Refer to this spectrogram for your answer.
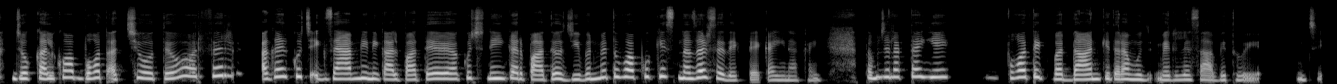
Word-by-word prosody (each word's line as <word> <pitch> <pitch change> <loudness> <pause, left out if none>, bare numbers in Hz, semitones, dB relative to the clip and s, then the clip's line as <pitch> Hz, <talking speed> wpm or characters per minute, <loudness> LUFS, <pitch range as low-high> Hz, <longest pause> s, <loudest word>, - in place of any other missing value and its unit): जो 270 0 +4
कल 260 0 +4
को 320 - -1
आप 315 -2 +2
बहुत 305 +2 +1
अच्छे 225 +7 -3
होते 265 -1 0
हो 300 +7 +1
और 375 0 -1
फ़िर 400 +1 +2 0.3
अगर 355 +8 +2
कुछ 360 - -1
एग्जाम 250 +2 +1
नहीं 275 0 +4
निकाल 235 -2 +1
पाते 225 +3 0
हो - - +5
या 255 -1 +3
कुछ 285 0 -5
नहीं 275 0 +5
कर 275 -3 0
पाते 220 +3 0
हो 255 - +3
जीवन 245 +3 +1
में 310 +4 +2
तो 350 +1 -1
वो 345 - +4
आपको 335 +2 +2
किस 365 - 0
नज़र 285 +4 +5
से 250 - +2
देखते 195 - -7
हैं 110 - -7
कहीं 200 0 -5
न 195 0 -7
कहीं। 200 - -11 0.4
तो 295 - 0
मुझे 335 +4 +1
लगता 345 +1 -1
है 360 - +3
ये 340 0 +1 0.6
बहुत 330 +4 +3
एक 310 - -2
वरदान 230 +2 +2
की 265 - -3
तरह 245 0 +2
मुझ 215 -1 -2
मेरे 205 -2 -4
लिए 215 0 -2
साबित 205 0 -6
हुई 200 - -6
है। - - -9 0.4
जी। 215 - -10
260 Hz, 240 wpm, -19 LUFS, 225-320 Hz, 0.6 s, हो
